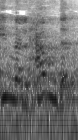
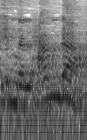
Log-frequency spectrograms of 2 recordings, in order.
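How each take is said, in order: First: The word ends on a bare d sound. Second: The word ends with an added ah sound. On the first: The speaker calls it right. "itu cara berhentinya" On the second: The speaker calls it wrong. "bisa jadi salah di dalam pengucapan"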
